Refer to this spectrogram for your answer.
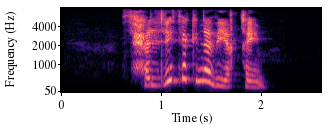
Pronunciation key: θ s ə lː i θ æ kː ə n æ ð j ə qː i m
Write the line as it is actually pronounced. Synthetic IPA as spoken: θ ħ ə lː i θ æ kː ə n æ ð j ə qː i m

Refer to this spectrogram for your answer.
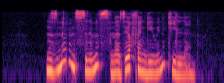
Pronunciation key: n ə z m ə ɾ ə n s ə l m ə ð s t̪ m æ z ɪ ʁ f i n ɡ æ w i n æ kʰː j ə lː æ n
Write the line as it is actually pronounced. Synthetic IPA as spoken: n ə z m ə ɾ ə n s ə l m ə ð s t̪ m æ z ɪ ʁ f æ n ɡ i w i n æ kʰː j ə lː æ n

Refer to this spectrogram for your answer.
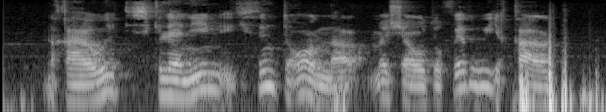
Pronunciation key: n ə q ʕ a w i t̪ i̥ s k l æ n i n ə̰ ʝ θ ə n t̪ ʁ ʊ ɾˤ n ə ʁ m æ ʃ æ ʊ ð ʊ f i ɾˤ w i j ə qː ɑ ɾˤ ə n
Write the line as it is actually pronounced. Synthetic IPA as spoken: n ə q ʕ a w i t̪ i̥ s k l æ n i n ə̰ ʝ θ ə n t̪ ʁ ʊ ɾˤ n ə ʁ m æ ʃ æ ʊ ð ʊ f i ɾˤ w i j ə qː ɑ ɾˤ ə n

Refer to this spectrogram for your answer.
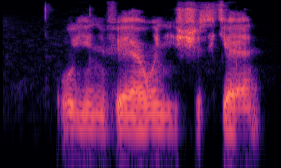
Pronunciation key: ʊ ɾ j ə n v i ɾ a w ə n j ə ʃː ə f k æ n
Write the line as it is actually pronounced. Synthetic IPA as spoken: ʊ ɾ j ə n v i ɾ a w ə n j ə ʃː ə θ k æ n

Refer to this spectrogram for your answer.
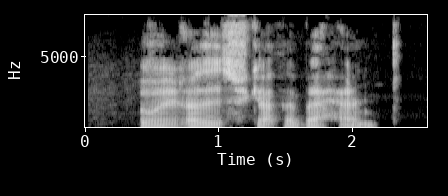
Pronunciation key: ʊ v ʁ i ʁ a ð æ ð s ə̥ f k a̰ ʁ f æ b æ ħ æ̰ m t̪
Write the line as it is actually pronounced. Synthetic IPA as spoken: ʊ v ʁ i ʁ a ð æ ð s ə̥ f k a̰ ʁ θ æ b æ ħ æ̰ n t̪

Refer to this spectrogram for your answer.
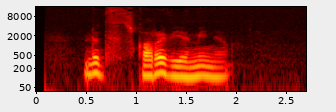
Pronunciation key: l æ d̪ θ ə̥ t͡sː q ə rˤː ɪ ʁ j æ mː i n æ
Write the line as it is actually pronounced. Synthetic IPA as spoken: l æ d̪ θ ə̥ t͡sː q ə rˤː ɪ v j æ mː i n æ

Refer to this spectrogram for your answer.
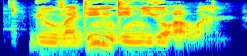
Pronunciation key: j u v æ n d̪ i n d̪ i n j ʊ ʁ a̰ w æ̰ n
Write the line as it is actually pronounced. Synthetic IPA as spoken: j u v æ d̪ i n d̪ i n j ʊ ʁ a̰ w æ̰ n

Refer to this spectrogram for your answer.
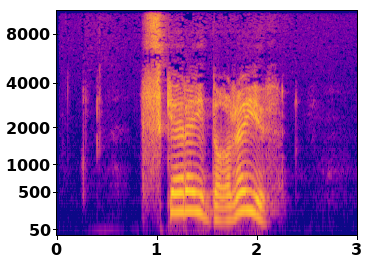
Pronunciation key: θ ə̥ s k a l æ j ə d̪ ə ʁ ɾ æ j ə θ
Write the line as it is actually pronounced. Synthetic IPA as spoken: θ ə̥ s k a ɾ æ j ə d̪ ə ʁ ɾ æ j ə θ

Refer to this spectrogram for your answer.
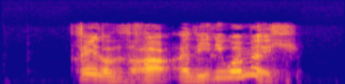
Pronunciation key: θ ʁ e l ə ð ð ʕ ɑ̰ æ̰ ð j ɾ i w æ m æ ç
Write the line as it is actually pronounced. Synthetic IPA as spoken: θ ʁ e l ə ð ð ʁ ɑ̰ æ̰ ð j l i w æ m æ ç

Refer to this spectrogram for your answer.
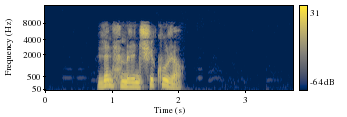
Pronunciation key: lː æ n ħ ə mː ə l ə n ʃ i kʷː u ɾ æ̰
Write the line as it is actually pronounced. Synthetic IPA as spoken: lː æ n ħ ə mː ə l ə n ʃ i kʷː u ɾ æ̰

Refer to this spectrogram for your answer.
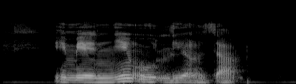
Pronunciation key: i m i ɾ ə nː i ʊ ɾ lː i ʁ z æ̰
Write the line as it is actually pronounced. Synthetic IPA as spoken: i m i ɾ ə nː i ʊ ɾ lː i ʁ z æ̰

